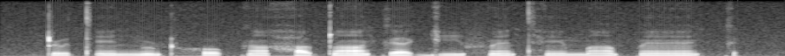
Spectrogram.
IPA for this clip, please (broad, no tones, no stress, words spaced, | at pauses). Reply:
ʈɯtʼẽn̪ũʈ hokãhaʈã kɛɡi fɛ̃tʰẽmã pɛ̃k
